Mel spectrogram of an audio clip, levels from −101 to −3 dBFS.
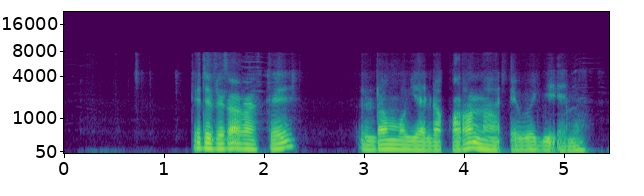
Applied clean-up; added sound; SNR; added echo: neural mask model DeepFilterNet 3.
